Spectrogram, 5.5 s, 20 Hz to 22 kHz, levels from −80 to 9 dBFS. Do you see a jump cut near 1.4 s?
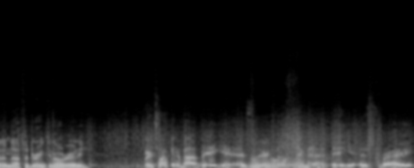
no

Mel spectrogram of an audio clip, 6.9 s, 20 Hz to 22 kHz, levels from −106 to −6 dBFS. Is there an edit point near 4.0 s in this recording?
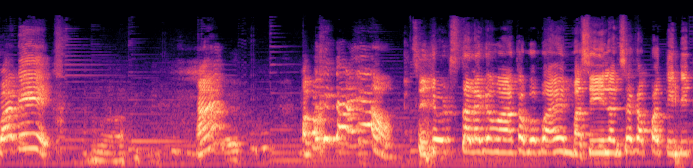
yes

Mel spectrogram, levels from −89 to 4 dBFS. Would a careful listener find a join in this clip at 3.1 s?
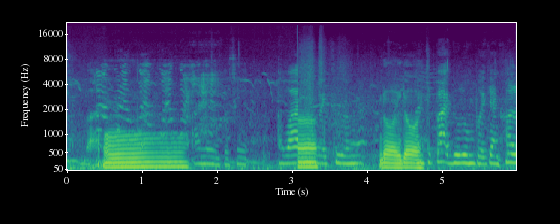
yes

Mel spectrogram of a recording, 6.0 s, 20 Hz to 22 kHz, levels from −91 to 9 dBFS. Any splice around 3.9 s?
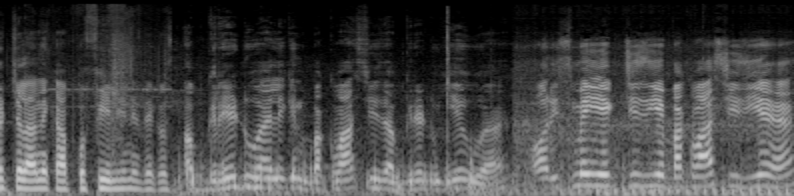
yes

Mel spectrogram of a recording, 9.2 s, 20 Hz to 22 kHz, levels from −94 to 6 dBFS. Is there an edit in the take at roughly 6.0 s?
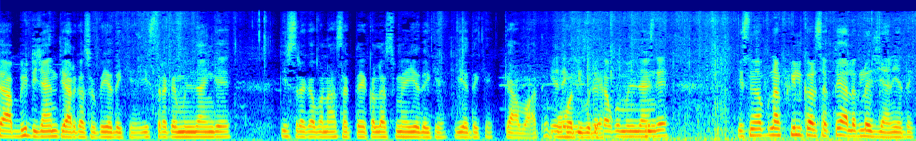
yes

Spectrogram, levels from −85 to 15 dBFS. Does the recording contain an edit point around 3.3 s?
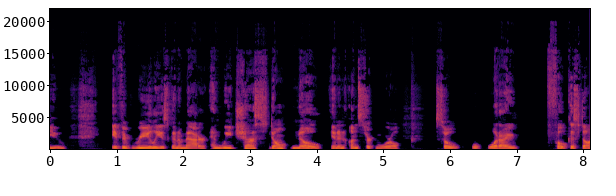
yes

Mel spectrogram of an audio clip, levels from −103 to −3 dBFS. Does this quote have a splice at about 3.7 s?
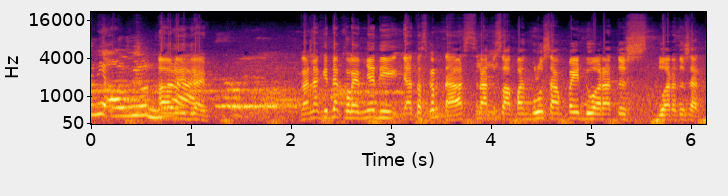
no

